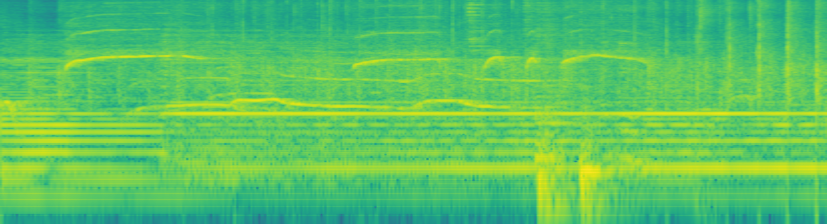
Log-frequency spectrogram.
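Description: A live rock band with electric guitars, bass and drums letting the song's last chord ring out: held notes with a steady tone and gliding, arching high notes over them, and scattered clapping starting near the end.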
